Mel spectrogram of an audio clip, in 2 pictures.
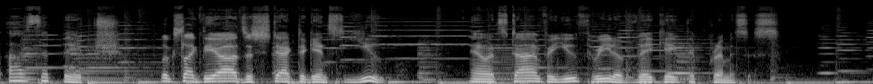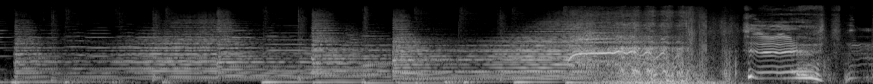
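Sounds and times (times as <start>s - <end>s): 
music: 0.0s - 15.6s
speech: 0.1s - 7.9s
horse neighing: 14.3s - 15.7s.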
